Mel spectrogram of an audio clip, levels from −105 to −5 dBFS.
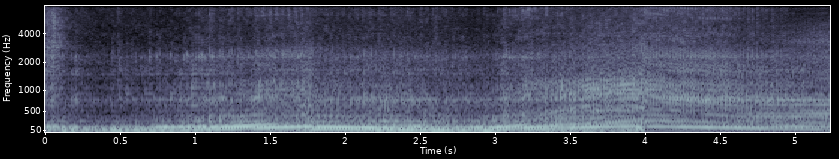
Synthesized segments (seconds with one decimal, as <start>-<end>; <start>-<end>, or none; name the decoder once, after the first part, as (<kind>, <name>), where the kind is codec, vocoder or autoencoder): none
